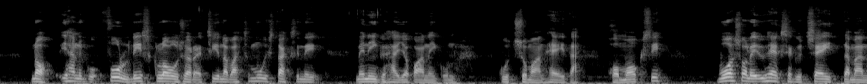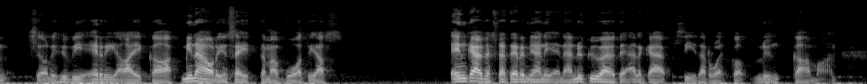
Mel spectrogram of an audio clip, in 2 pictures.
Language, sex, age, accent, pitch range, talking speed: Finnish, male, 30-49, native, 95-125 Hz, 130 wpm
